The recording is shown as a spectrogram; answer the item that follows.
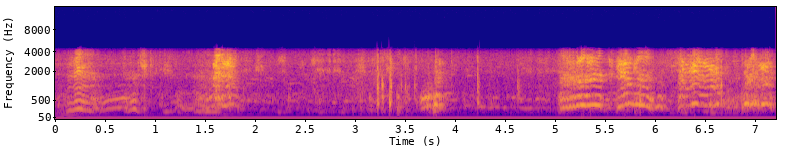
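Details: Two Jack Russell Terrier puppies play fighting: rough growls and yips come in bursts, a pause in the middle, then a louder run of snarling near the end.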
